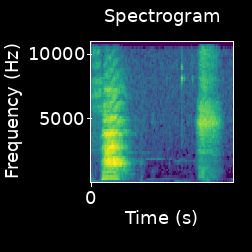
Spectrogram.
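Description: A woman's short, breathy voiced exclamation, then an audible breath out about a second and a half later, over faint background music.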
